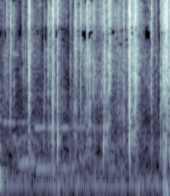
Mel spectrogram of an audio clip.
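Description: Foil wrapper of a Pokémon trading card booster pack crinkling in irregular light clicks as the cards are slid out of the torn-open pack.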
